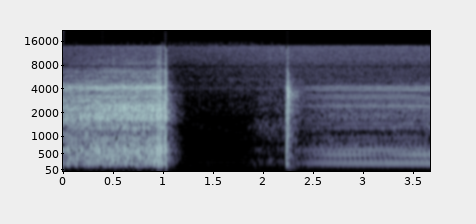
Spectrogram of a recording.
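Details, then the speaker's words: Signal tracer used on a Realtone 2208 W radio repair: loud hiss cuts out abruptly, then after a click a steady mains hum with buzzy overtones returns; newly started tracer hum, cause unknown. "now that the noise you're hearing now is something that just started happening with my signal Tracer I have no idea why it's doing"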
